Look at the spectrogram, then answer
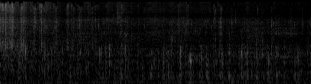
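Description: Puerto Rican bistec encebollado, beef steak with onions, simmering under a lid in a pot, a faint, continuous bubbling patter close by, with no talking.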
